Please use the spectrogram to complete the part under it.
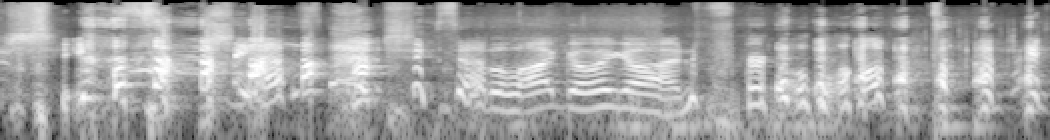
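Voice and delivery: laughing through the words; words broken by laughter. Real, not acted. Laughing about busy friend.

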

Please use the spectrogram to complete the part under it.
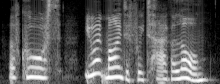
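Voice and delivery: host assuming they can join the group; cheeky host. A narrator's reading. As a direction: invite yourself along cheekily. Host inviting himself.

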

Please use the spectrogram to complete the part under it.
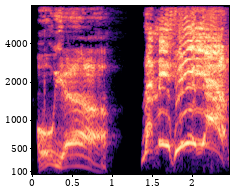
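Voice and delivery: very high, shouted stage cry; rock frontman impression. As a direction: whoop to the crowd like an over-the-top rock singer.

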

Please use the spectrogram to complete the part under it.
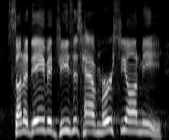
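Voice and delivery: desperate high shout, full voice; begging scream at the top of the lungs; screaming for mercy. Retold or imitated. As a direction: cry out to be heard over a crowd. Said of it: "he starts screaming".

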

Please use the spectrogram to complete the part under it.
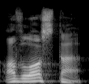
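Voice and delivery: ordinary delivery

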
